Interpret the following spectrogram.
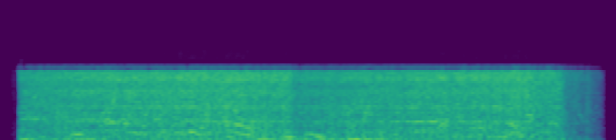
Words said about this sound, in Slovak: Ale nikto netušil, či je to naozaj poplach, alebo len pokazený megafón.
